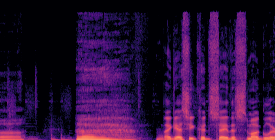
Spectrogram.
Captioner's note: sighs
